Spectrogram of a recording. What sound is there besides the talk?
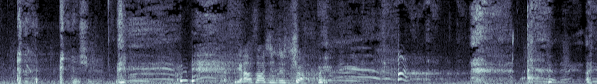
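coughing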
